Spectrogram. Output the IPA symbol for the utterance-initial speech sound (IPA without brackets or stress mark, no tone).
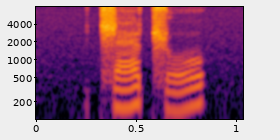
ʈ͡ʂ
